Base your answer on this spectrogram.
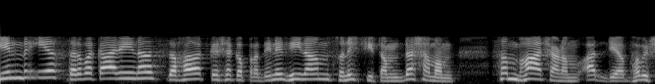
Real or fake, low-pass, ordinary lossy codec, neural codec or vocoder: fake; 3.6 kHz; Opus, 64 kbps; codec, 16 kHz, 1 kbps, X-Codec, WavLM features, trained on Multilingual LibriSpeech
